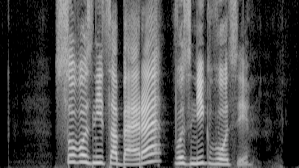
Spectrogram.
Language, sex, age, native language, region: Slovenian, female, 18-29, Slovenian, Savinja region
